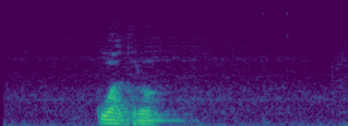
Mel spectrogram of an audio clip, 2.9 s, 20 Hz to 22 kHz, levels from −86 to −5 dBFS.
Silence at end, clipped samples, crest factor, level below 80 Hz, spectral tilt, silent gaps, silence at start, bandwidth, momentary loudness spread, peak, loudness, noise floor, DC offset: 1.4 s; under 0.1%; 20 dB; -62 dBFS; -9 dB/octave; none; 0.8 s; 15.5 kHz; 18 LU; -14 dBFS; -31 LUFS; -61 dBFS; under 0.1%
